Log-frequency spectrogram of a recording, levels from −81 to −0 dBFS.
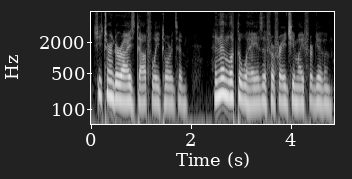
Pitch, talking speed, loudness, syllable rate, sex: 145 Hz, 220 wpm, -18 LUFS, 6.3 syllables/s, male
